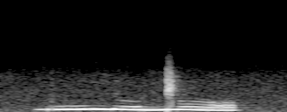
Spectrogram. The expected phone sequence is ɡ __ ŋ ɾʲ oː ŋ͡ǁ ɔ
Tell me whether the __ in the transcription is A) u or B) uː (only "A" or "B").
B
